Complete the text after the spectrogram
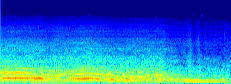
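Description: An SUV accelerating hard: a loud, continuous engine drone with a humming whine that steps down in pitch a few times, over steady road and wind rush, with no voices.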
